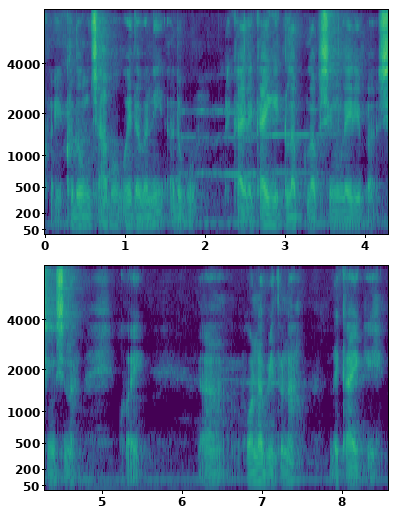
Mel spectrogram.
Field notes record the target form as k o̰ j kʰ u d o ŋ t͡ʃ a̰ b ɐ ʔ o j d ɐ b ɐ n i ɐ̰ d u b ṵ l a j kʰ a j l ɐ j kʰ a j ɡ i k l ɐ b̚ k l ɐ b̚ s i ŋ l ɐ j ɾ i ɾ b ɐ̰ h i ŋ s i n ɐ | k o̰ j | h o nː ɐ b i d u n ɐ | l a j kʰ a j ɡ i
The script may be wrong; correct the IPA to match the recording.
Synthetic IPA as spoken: kʰ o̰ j kʰ u d o ŋ t͡ʃ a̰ b ɐ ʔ o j d ɐ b ɐ n i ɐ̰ d u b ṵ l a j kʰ a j l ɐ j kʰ a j ɡ i k l ɐ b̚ k l ɐ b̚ s i ŋ l ɐ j ɾ i b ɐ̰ s i ŋ s i n ɐ | kʰ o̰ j | h o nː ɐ b i d u n ɐ | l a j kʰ a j ɡ i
